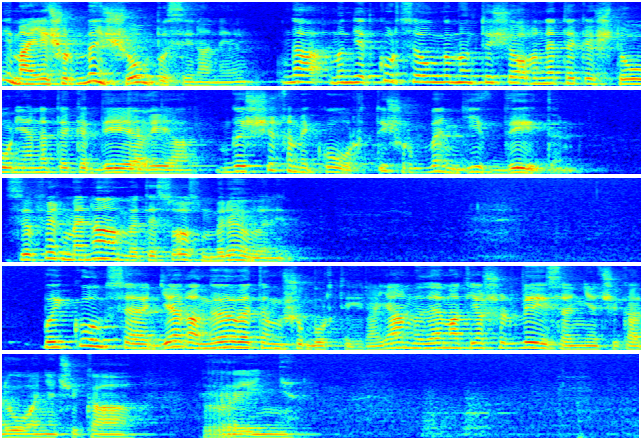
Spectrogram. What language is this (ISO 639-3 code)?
aae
